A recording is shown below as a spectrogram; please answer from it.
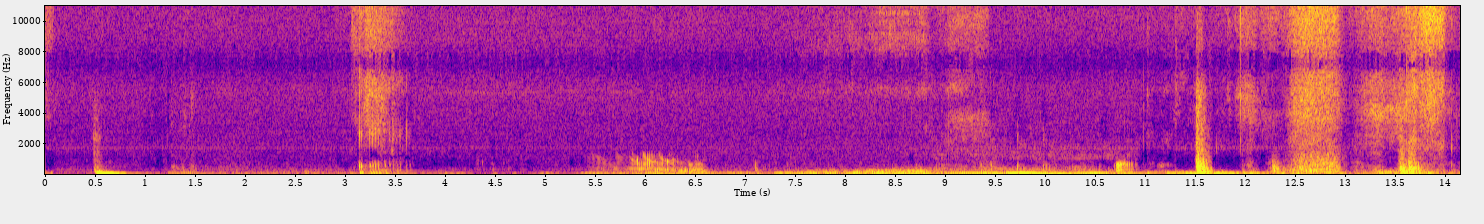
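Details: A still-sleepy white Shiba Inu snoring indoors: low, rough breathy rumbles that swell and fade over several seconds, with scattered clicks and brief knocks between breaths.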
